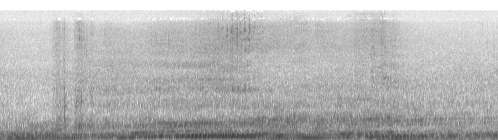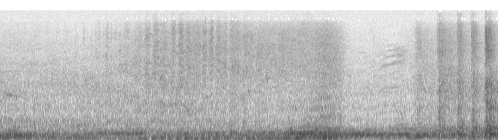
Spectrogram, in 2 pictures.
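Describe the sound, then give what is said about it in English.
A Ferrari sports car engine roars loudly as it approaches, revving through the gears with a deep rumble and rising pitch, then fading slightly before another surge of revs. “Here comes the Ferrari.”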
